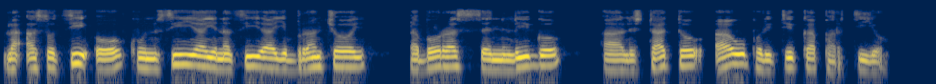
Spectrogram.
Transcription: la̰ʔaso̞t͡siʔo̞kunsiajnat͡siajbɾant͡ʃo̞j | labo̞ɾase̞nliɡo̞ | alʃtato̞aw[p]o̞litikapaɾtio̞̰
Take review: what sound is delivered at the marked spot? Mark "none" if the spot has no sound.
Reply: p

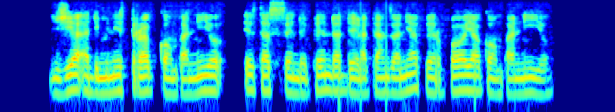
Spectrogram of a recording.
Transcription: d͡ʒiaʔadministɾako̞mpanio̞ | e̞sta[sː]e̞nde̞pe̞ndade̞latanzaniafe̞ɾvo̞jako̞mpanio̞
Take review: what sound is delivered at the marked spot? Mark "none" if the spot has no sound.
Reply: sː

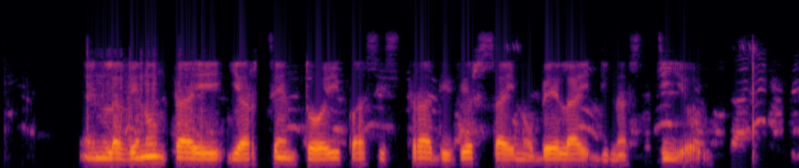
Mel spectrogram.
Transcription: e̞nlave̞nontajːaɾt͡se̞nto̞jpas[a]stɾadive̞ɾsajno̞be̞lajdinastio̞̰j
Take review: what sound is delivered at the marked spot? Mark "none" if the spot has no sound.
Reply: i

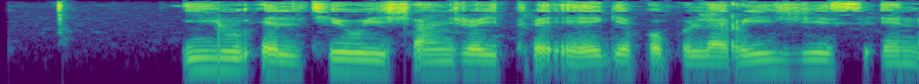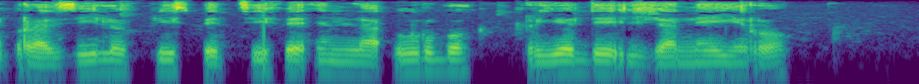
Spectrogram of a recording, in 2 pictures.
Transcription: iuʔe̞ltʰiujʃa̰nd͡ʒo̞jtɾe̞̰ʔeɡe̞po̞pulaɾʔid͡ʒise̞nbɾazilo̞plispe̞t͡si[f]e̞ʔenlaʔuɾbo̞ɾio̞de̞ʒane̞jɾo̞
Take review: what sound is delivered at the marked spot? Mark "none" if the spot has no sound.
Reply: f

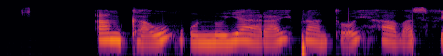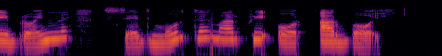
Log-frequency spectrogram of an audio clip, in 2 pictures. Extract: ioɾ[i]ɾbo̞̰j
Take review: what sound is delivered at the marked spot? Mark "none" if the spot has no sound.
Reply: a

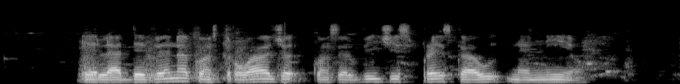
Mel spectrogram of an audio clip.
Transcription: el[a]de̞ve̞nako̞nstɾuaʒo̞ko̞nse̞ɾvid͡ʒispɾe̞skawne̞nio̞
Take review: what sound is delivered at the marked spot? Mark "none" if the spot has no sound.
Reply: a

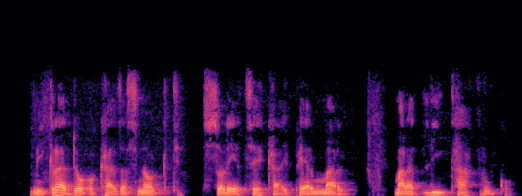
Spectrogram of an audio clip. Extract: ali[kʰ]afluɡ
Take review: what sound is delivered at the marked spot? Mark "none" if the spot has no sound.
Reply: tʰ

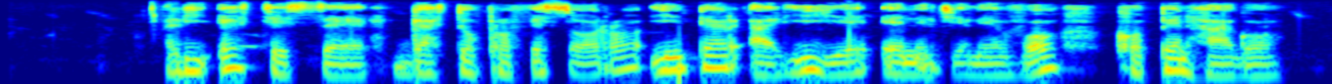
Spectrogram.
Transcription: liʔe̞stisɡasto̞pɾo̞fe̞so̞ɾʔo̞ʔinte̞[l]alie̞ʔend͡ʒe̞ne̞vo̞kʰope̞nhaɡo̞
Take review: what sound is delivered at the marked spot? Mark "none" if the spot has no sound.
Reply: ɾ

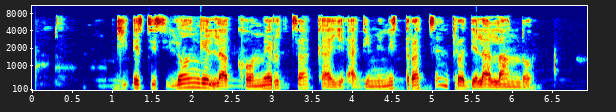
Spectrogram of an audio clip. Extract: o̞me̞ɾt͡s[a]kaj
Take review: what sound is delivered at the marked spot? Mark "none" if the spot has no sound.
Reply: a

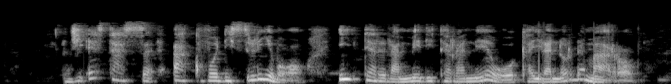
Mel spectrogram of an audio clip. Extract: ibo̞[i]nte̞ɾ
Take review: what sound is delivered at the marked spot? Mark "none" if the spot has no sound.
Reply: i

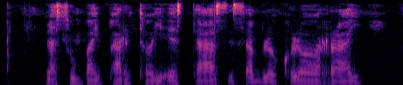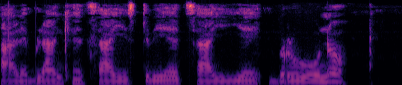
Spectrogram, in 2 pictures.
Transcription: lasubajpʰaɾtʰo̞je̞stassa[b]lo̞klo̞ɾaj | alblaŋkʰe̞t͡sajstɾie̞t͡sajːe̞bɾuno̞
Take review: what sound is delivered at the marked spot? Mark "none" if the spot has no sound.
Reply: b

